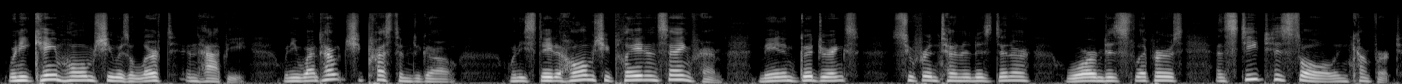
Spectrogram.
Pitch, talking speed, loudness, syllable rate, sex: 165 Hz, 190 wpm, -18 LUFS, 4.9 syllables/s, male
